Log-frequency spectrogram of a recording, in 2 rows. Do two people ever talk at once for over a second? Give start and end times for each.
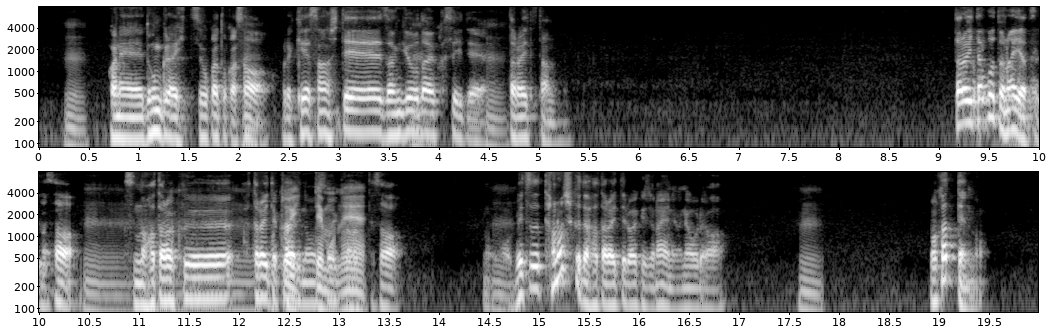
10.9-13.2

